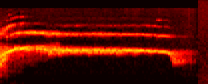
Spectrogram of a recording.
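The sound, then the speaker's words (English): A single sustained, high-pitched human scream of fear, loud, holding steady for nearly two seconds before dropping slightly in pitch and cutting off. “Gee, what kind of scream is that? That sounded fear.”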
